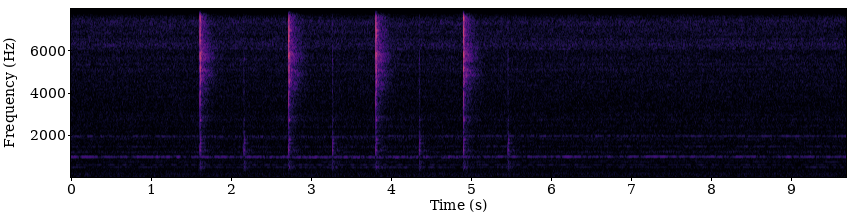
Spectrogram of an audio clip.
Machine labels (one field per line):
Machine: valve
